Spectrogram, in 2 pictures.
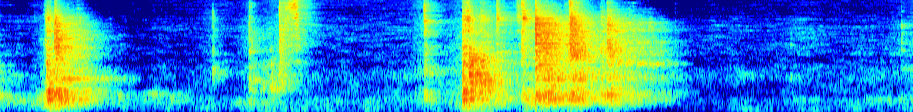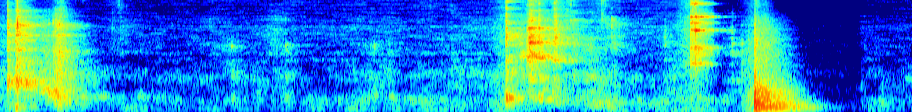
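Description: Ice cubes dropped into a metal cocktail shaker for a pisco sour, giving several loose rattling clinks and clatters in bursts, close and fairly loud with quiet gaps between.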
